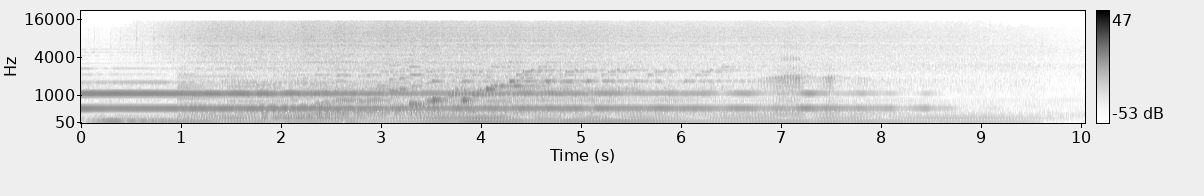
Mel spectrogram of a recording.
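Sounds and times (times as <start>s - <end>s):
jazz ensemble holding a chord: 1.0s - 9.6s.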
